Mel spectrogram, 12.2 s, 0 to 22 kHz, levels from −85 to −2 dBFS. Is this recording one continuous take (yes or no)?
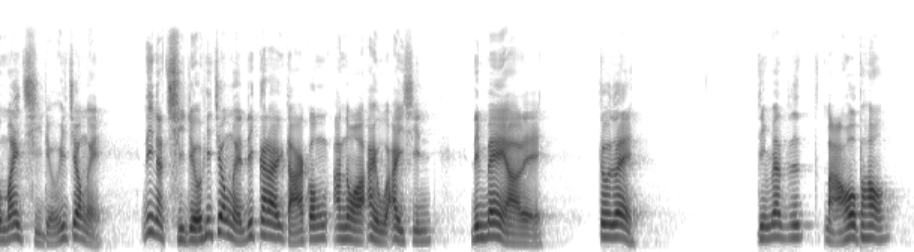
yes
